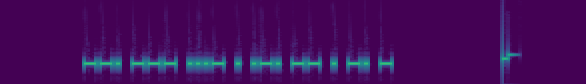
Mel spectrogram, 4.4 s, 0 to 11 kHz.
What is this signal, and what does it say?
Morse code, heard as a keyed tone, about 40 wpm, 700 Hz. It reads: GOVERMENT
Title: Sentences from Top 1300 Words - New Word Drill - 40wpm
